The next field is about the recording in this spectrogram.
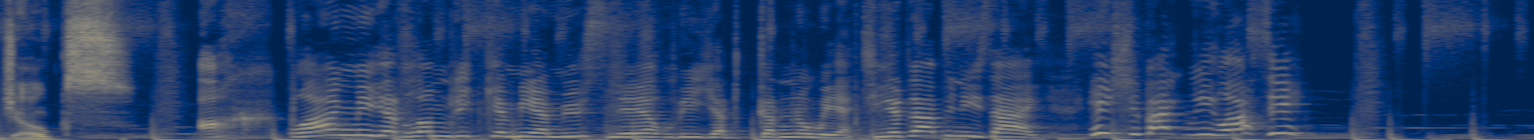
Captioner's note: speaking in heavy Scottish dialect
